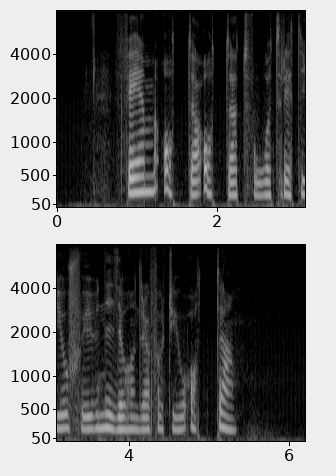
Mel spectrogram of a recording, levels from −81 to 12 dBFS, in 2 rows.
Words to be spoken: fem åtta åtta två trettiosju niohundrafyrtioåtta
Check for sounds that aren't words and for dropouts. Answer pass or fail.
pass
